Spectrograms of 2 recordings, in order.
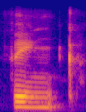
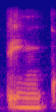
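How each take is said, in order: First: The first sound is th, tongue between teeth. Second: The first sound is not a th sound. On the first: The speaker calls it right. "It has to be ... think, Your tongue has to be between your teeth" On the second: The speaker calls it wrong. "you cannot say ... think"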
